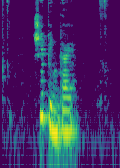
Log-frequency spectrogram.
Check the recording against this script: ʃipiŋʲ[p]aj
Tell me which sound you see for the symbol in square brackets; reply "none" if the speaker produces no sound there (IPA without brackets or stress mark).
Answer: k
